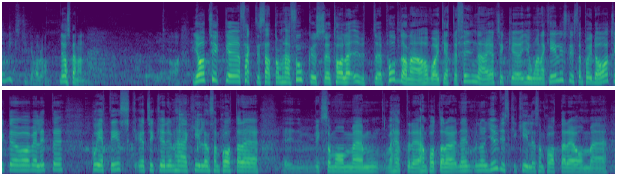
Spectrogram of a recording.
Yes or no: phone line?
no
